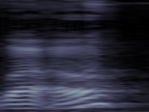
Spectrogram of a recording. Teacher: दंतोष्ठ वर्ण, जो दांत और ओठ की सहायता से बोले जाते हैं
